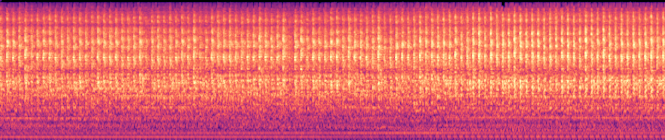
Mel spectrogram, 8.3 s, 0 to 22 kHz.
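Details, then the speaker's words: 2004 Subaru Legacy B4: sharp, regular knocking about three times a second over a rough running engine that starts poorly, especially when hot; fourth cylinder suspected, engine to be removed and torn down to find the cause. "всем здарова меня зовут леха сегодня у нас вот такой пациент стучащий дико мотор и плохо запускается двигатель"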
